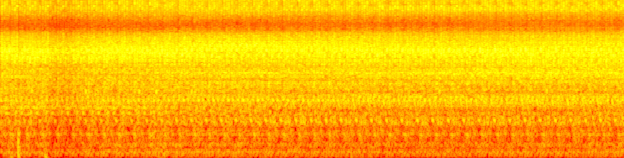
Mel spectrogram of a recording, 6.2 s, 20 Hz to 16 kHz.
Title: работае как дизель и стучит двигатель Chrysler LHS 3.5 V6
